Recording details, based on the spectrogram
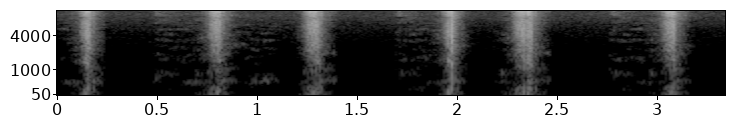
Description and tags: Sewing/stitching up some fabric
Well, the closest I could get, anyway. Technically, it's a banana. One sudden peel, truncated, modified and reversed in various ways until it sounded (to me) like it could vaguely represent the sound of sewing. ...Not that sewing by hand actually makes much of a sound.
seamstress, fabric, stitch, sew, stitching, sewing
